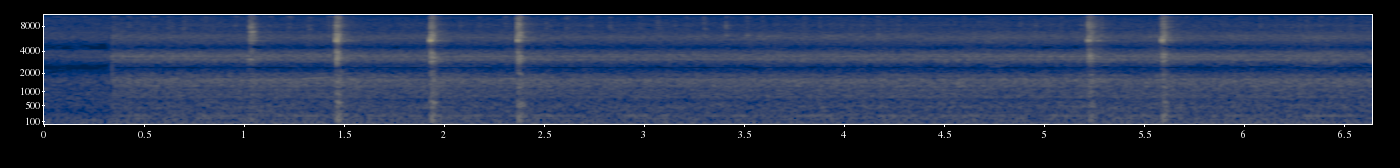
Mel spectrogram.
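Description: Metal tools clank and knock against a car.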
